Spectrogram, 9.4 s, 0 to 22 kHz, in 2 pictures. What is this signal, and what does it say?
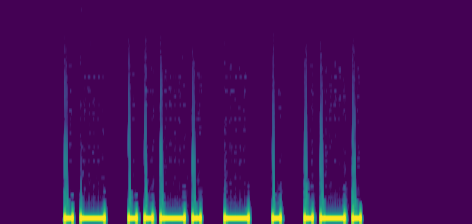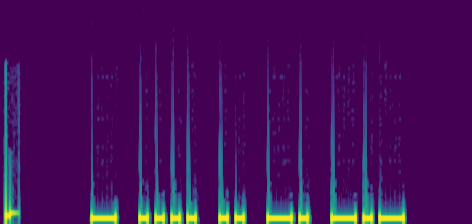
Morse code, heard as a keyed tone, about 15 wpm, 700 Hz. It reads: AFTER THINK
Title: Sets of 2 Words - New Word Drill - 15wpm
